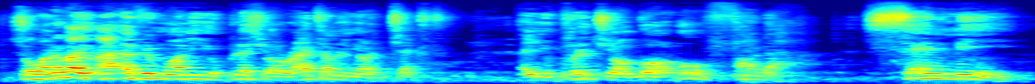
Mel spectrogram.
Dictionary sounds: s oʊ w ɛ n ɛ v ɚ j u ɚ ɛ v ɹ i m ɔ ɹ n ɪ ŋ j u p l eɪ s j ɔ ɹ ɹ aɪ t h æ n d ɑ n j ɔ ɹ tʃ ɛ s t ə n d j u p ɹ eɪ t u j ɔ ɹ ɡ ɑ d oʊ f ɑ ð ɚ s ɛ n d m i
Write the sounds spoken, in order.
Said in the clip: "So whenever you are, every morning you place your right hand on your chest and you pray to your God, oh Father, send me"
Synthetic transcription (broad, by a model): s oʊ w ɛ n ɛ v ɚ j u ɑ ɛ v ɹ i m ɔ n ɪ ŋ j u p l eɪ s j ɔ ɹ ɹ aɪ t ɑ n ɑ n j ɔ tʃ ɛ s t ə n j u p ɹ eɪ t u j ɔ ɡ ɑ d oʊ f ɑ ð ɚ s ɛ n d m i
